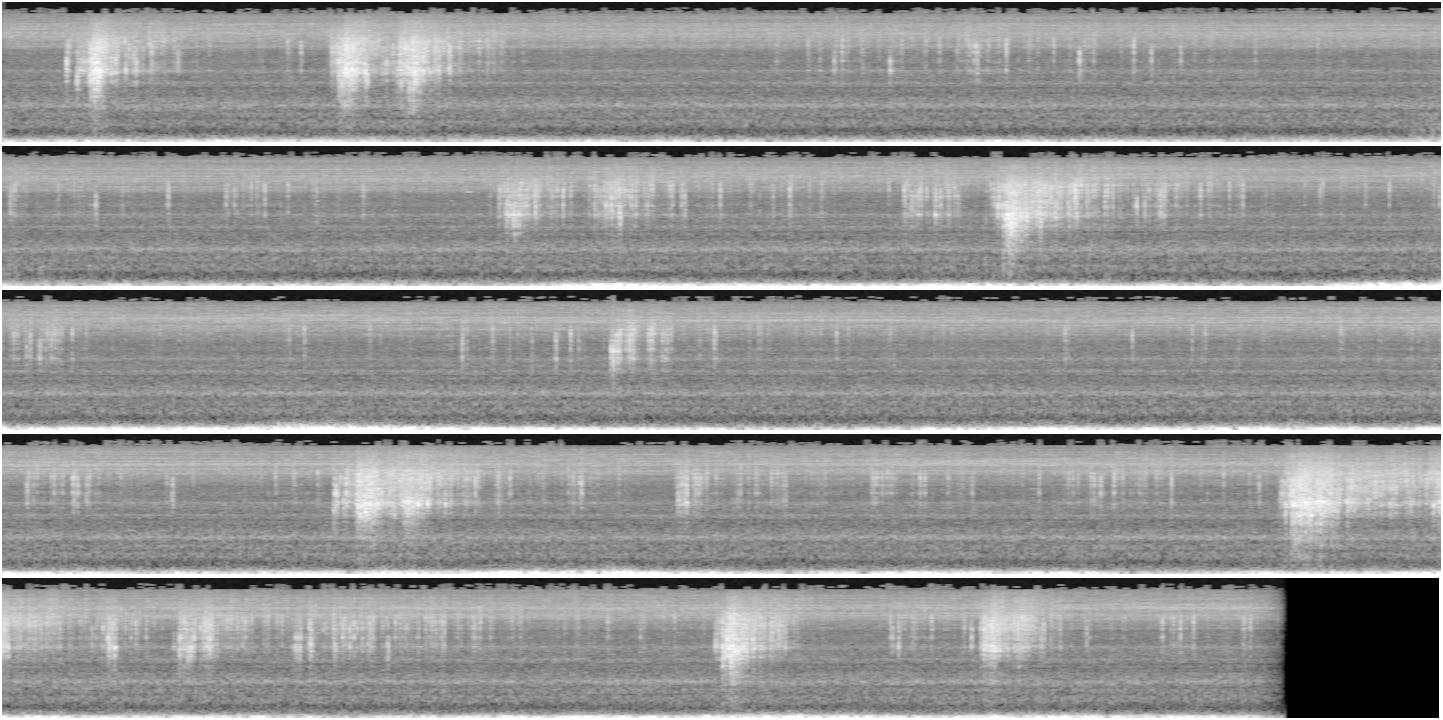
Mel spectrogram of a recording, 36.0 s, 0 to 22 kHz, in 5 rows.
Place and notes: Suffolk Coastal Path, Covehithe, UK - irrigation water hose
field irrigation water wasted through heavily leaking hose connections.
East of England, England, United Kingdom, 9 May 2022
